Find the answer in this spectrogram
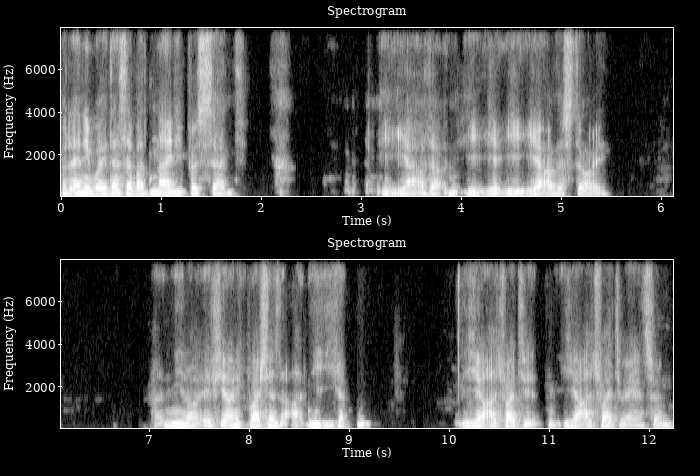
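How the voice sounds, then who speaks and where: With a dark, mellow tone and vocal fry, a man speaks at a medium pitch and a fairly quick pace, his intonation lively. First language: Yiddish. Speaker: family elder telling life story. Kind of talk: personal testimony on video call. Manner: halting, with repeated stutters.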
